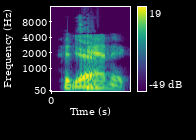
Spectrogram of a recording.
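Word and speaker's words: Kajganich: And then again, you know, I think is it David Kahanek? Is that how you pronounce his name? – Katanik.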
